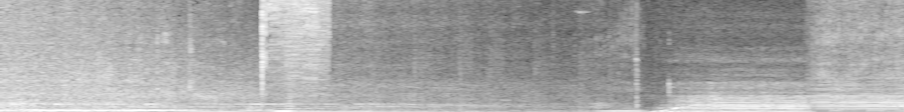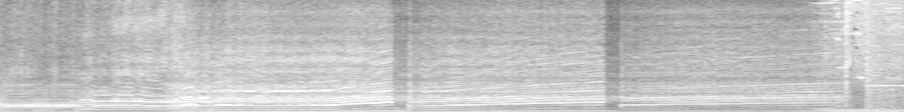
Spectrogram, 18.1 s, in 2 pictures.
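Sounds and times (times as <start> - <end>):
sports car accelerating hard: 0.0 - 17.4.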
